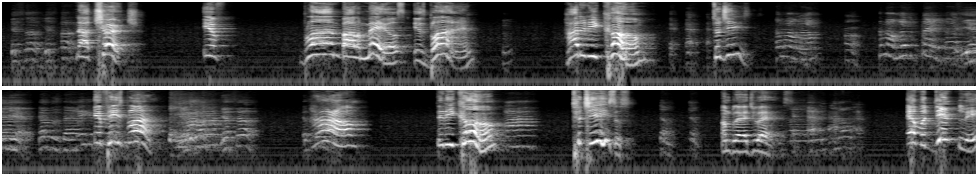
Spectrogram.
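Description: An older man preaches with animation into a microphone, in bursts with pauses.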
